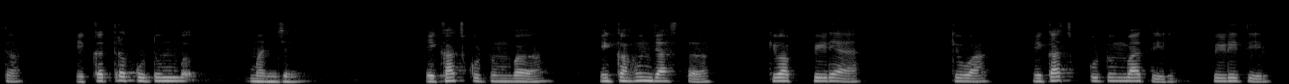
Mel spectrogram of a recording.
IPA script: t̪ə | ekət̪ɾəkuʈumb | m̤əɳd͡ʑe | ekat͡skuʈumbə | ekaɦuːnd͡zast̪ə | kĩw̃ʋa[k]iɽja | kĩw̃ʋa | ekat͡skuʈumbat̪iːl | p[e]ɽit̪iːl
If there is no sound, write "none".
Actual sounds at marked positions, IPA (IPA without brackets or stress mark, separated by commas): p, i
